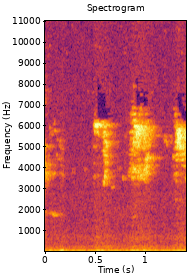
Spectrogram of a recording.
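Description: Small bird chirping outdoors in a few short, faint, high tweets spaced apart, with no voices over them.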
